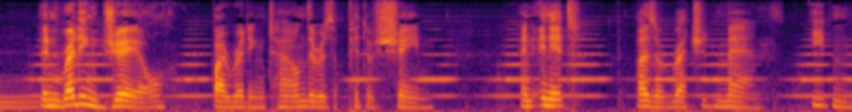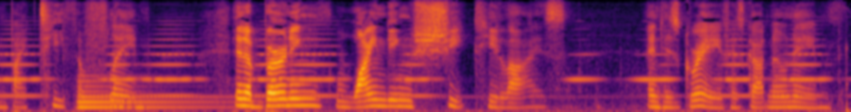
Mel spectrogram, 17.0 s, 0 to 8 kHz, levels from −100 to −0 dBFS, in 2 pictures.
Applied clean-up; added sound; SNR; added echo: none; Bass guitar + Organ; 11 dB; none.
